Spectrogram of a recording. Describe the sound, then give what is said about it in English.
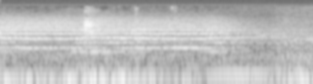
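A fire engine siren blares loud, a steady, harmonically rich wail that holds for the whole stretch without pause, passing by a house near the fire station shortly after rain, with no one talking over it. “Yeah, because the the fire station is right oh. near the house here, right? So they always go through here. Innsbruck, planes, ambulances, firemen.”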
